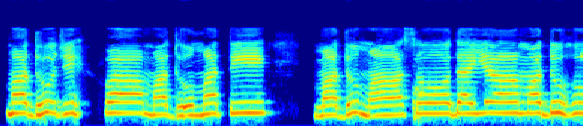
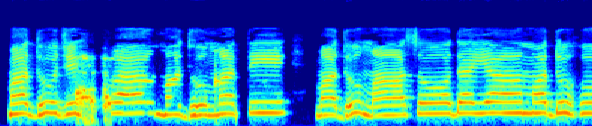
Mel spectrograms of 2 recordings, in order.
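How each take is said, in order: Both takes have the same delivery.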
